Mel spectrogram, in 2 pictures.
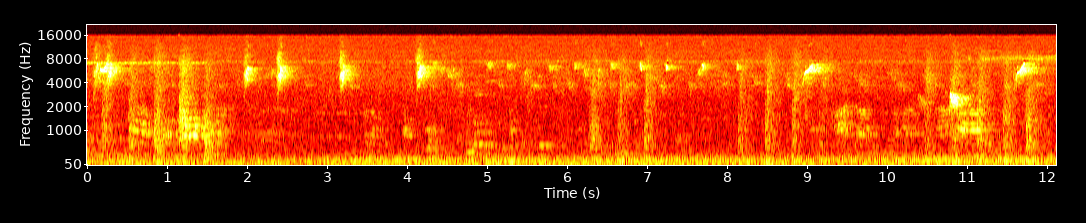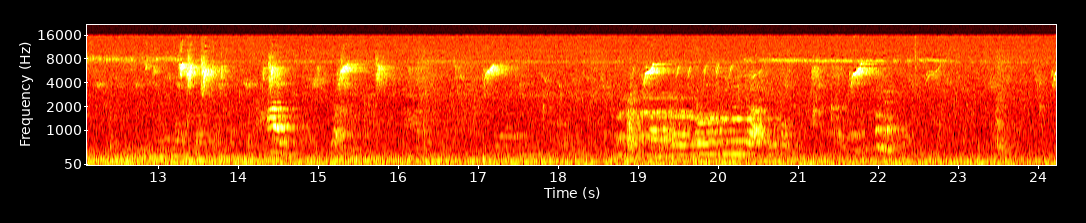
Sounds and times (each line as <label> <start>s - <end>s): several people busy with their dayly life 0.0s - 24.2s
birds 0.0s - 24.2s
insects 0.0s - 24.2s
roosters 17.2s - 22.8s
